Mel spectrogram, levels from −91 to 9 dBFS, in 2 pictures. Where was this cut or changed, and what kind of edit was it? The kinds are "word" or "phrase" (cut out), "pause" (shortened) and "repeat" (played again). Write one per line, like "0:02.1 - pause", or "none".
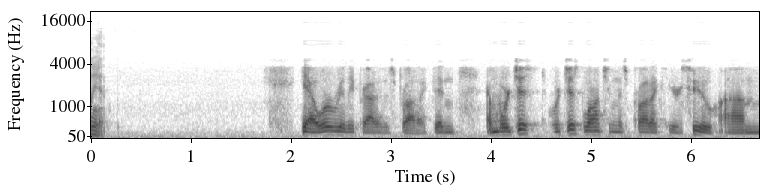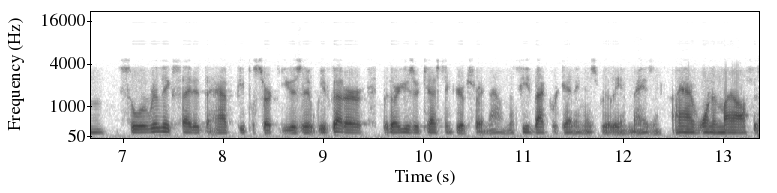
0:05.9 - word
0:09.5 - pause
